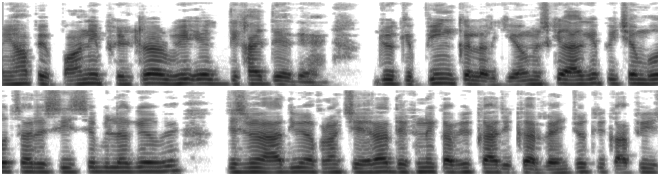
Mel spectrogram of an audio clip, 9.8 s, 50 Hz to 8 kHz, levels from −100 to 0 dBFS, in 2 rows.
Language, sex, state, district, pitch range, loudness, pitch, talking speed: Hindi, male, Uttar Pradesh, Etah, 135-150 Hz, -18 LUFS, 145 Hz, 250 wpm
